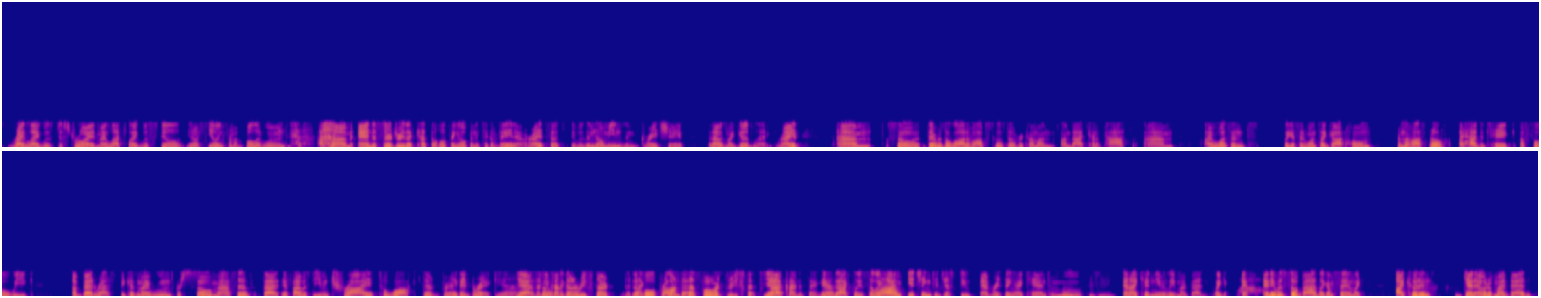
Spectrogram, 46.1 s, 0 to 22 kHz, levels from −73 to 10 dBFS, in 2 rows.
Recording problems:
high frequencies cut off; severe; nothing above 4 kHz
garbled, watery; slightly

